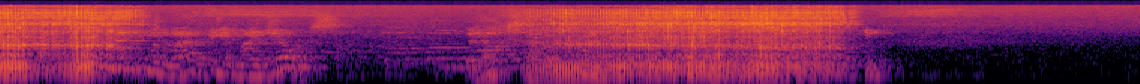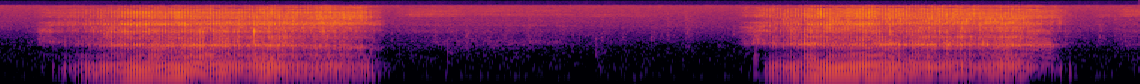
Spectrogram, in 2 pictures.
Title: And he claims that he does not snore!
